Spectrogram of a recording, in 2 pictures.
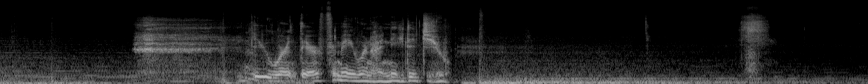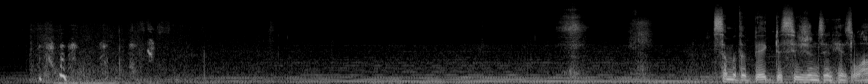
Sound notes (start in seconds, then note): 6.5 sniffs; 9.0 crying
